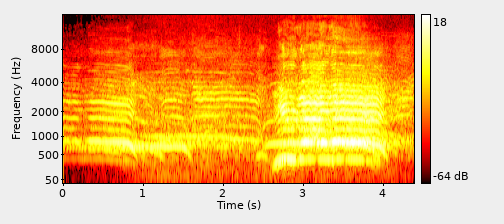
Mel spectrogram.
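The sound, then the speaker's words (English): A large crowd of Atlanta United soccer fans cheers and chants at a championship victory parade in downtown Atlanta on a chilly, rainy morning, many voices rising and falling together in sustained, pitched shouts, swelling louder near the end. “Atlanta's unique fan zeal was on display at today's parade.”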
